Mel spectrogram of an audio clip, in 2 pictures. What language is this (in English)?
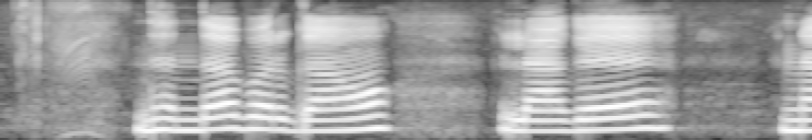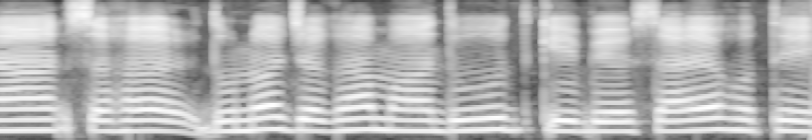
Chhattisgarhi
